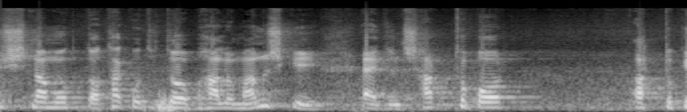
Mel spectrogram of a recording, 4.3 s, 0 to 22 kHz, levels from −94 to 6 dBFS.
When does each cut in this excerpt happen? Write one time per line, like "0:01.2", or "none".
none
